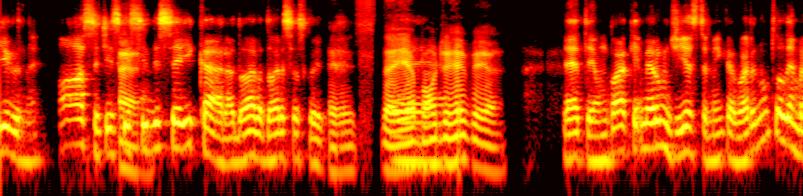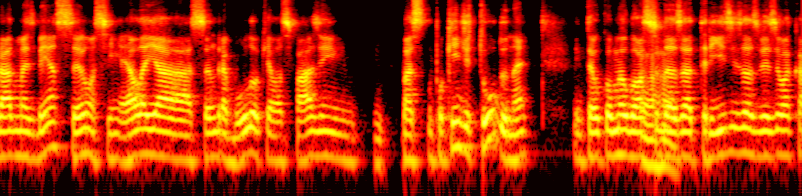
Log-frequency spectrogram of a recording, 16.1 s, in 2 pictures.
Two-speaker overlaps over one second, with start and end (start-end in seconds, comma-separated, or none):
none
